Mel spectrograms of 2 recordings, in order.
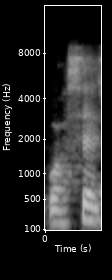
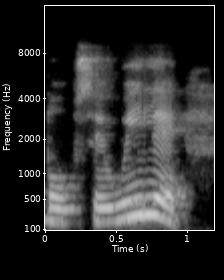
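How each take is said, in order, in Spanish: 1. Se dice con una pronunciación parecida al francés. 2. Se dice sin una pronunciación parecida al francés. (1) "a mí me sale hacerlo medio francés" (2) "si ustedes le dicen Pouseuille, díganle así"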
